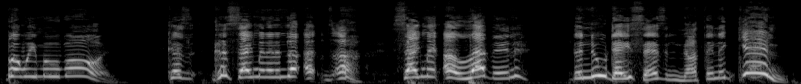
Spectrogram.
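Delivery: breathless rant about wasted airtime; worked-up rant. Real, not acted. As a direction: vent until you run out of breath. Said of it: "Let me, let me catch my breath".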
